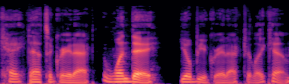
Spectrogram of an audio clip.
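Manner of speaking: secretive, hushed half-whisper, very soft, barely there. Retelling what was said behind the scenes into an actor's ear: imitating a half-whisper. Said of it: "he whispers into his ear".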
